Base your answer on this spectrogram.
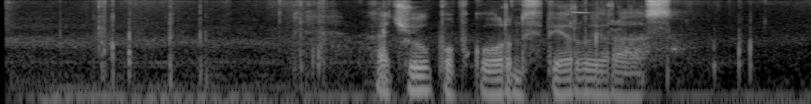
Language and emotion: Russian, neutral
